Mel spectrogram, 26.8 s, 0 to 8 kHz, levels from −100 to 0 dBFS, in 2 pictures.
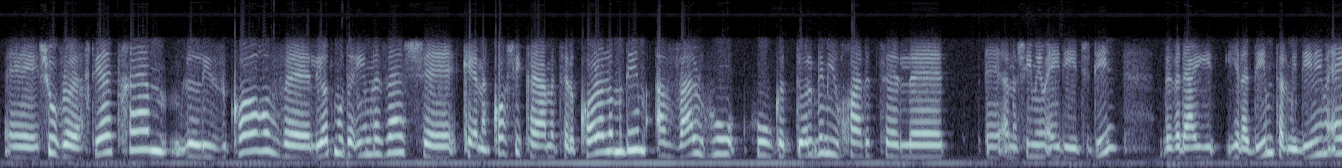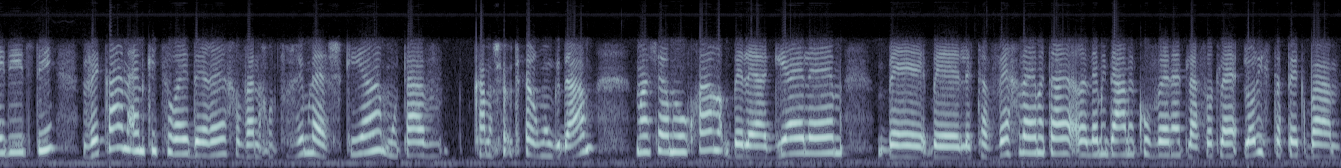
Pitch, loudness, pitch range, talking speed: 255 Hz, -25 LUFS, 215-300 Hz, 120 wpm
